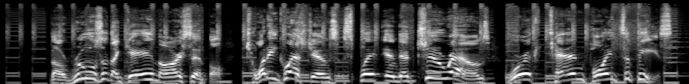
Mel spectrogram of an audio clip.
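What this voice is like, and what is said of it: Impression of the game's rules announcer. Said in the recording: “your best rules guy impression”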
